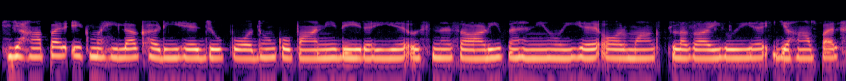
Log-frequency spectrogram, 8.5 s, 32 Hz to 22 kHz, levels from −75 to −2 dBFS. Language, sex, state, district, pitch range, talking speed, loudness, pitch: Hindi, female, Jharkhand, Jamtara, 205-215 Hz, 175 wpm, -14 LUFS, 205 Hz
